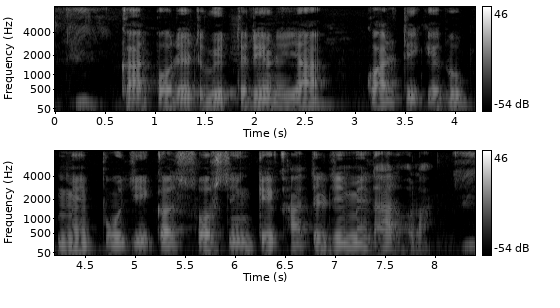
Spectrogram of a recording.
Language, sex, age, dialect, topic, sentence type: Bhojpuri, male, 18-24, Western, banking, statement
